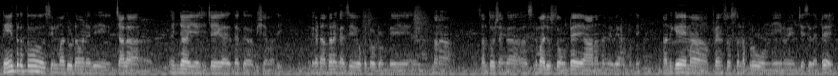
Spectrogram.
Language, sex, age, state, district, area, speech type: Telugu, male, 18-30, Telangana, Jangaon, rural, spontaneous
